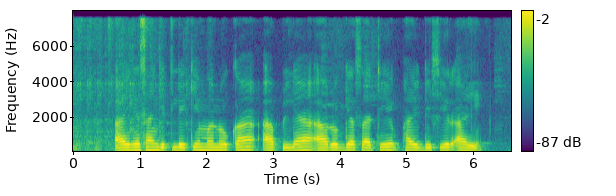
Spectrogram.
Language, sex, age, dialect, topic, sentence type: Marathi, male, 25-30, Standard Marathi, agriculture, statement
